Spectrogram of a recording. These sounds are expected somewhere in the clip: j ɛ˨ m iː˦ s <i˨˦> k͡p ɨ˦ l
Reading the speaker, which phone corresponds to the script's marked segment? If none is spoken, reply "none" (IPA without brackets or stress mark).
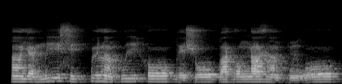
i˨˦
